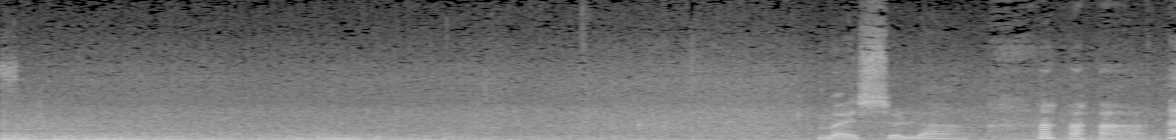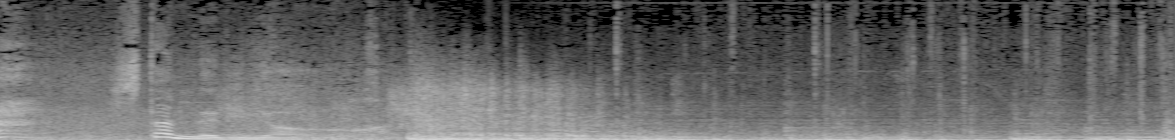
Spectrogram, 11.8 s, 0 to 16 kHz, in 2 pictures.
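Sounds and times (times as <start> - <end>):
low rumble of thunder: 0.0 - 4.0, 7.0 - 10.8
torrential monsoon rain pouring: 0.0 - 11.7
speech: 4.1 - 5.9, 6.5 - 8.0
laughter: 5.2 - 6.2.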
